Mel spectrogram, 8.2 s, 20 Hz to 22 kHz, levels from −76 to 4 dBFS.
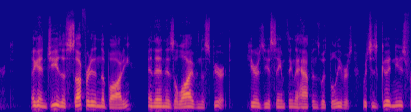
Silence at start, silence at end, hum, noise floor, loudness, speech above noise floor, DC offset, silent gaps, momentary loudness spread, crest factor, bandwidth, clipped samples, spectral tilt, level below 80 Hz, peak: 0.6 s; 0.05 s; none; -65 dBFS; -29 LUFS; 36 dB; under 0.1%; none; 13 LU; 22 dB; 16 kHz; under 0.1%; -4 dB/octave; -64 dBFS; -8 dBFS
